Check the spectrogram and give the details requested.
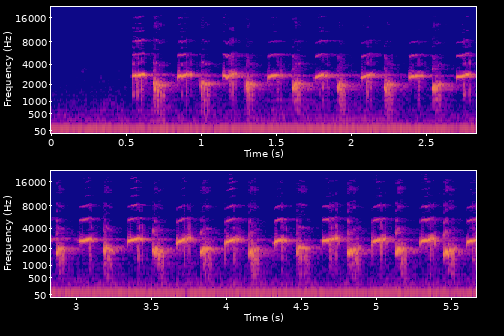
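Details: Pet cockatiels giving a fast, steady series of bright chirps, about three per second, each a short harsh note with a quick downward slide, over a constant low electrical hum.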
